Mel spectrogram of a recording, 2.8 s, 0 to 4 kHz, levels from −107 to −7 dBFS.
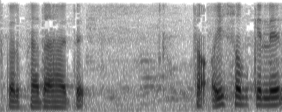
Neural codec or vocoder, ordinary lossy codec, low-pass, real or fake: none; AAC, 24 kbps; 3.6 kHz; real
